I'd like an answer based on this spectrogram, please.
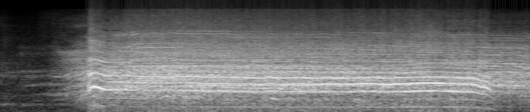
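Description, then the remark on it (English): A group of voices bursts into a loud, sustained collective yell on a count of three, beginning abruptly and holding at full strength for about three seconds before trailing off. “So on a count of three, all of us start yelling as well.”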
